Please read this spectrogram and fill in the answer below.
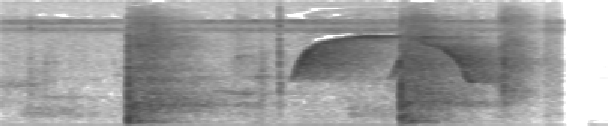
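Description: One sharp axe blow into a tree trunk about a second in, ringing off. Near the end comes a whoosh that rises and then falls in pitch.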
